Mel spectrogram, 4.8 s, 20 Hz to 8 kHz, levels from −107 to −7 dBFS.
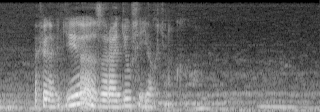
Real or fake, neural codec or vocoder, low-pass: real; none; 7.2 kHz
